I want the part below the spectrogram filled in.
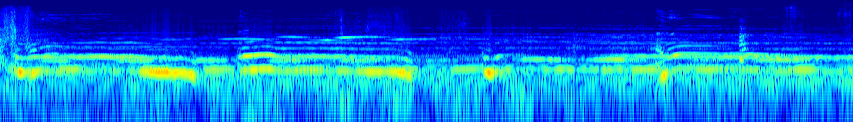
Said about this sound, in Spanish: Cuando la puerta empezó a abrirse, los aullidos de los lobos en el exterior se hicieron más violentos y furiosos. Sus rojas mandíbulas daban dentelladas en el aire y sus embotadas pezuñas se metían por la abertura de la puerta.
